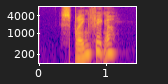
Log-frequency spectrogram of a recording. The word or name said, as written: springfinger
